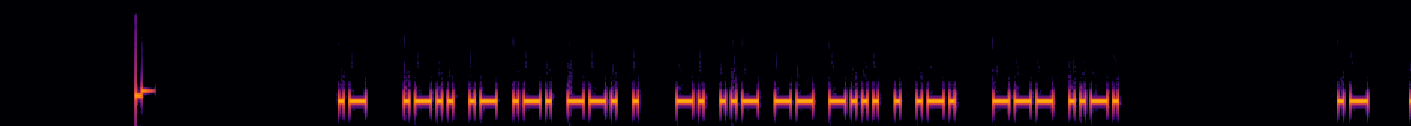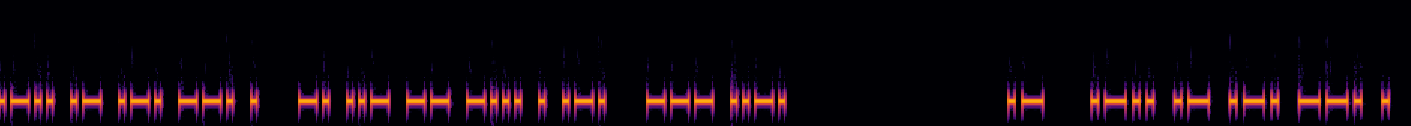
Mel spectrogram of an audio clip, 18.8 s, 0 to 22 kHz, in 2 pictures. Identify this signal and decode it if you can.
Morse code, heard as a keyed tone, about 29 wpm, 700 Hz. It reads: A LARGE NUMBER OF A LARGE NUMBER OF A LARGE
